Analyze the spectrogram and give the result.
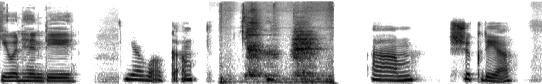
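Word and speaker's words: शुक्रिया: Shukriya. Shukriya? Like I shook Ria.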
